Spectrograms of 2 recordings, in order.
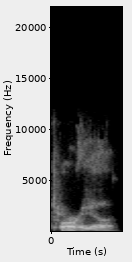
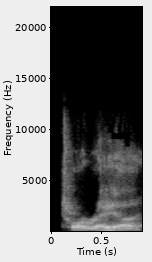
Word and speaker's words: Torreya: pronounced pronunciations that confer is named after john tory so you might call it toria but uh torreya is a way a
